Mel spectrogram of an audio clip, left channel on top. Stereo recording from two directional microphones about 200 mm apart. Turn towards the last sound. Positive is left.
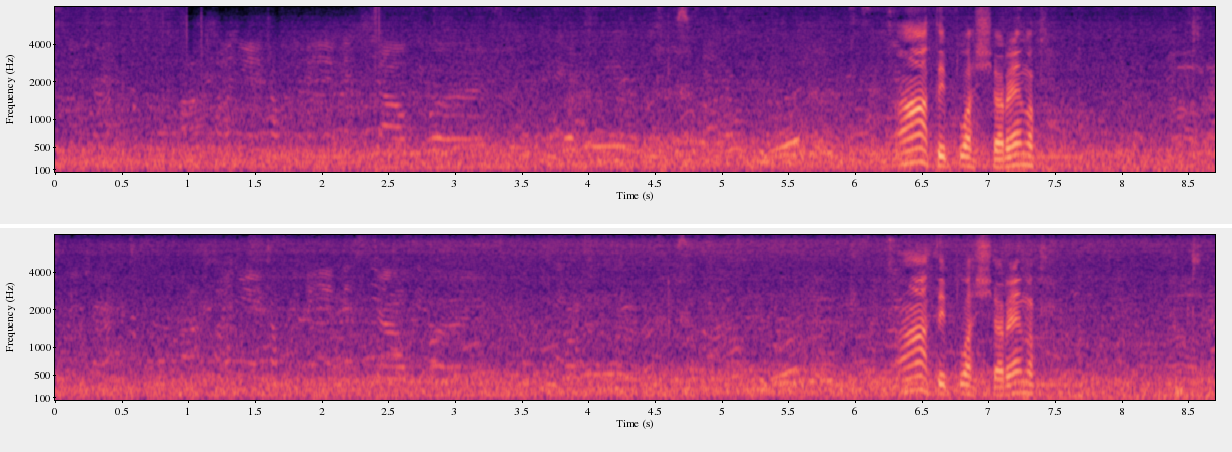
turn(degrees=20)  # may be behind; listen again after turning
